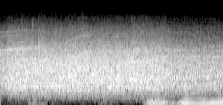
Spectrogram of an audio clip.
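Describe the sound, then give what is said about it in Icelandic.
Applause from an audience at a handball awards announcement for the season's all-star team: a steady, even wash of clapping that holds at the same level throughout. “það kemur í klapp, jú hérna”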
